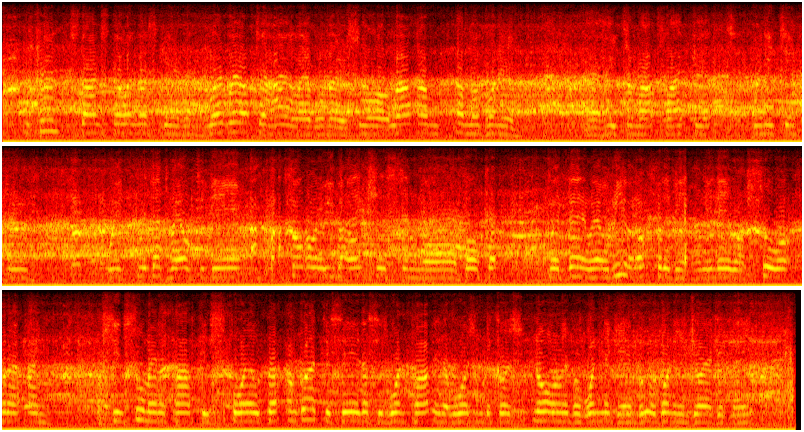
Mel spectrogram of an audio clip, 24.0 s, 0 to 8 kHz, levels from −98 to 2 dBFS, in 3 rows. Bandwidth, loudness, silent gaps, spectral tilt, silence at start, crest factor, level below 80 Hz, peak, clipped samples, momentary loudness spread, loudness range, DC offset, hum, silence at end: 8 kHz; -26 LUFS; none; -6 dB/octave; 0 s; 16 dB; -52 dBFS; -10 dBFS; under 0.1%; 4 LU; 2 LU; 2%; none; 0.05 s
